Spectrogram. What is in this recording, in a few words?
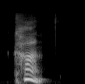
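"kān", Chinese; 基础汉语40课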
